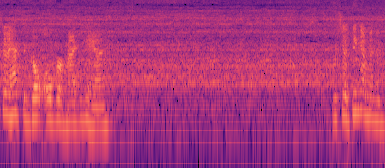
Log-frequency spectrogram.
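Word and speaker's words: Meghan: The way it's spelled is M-E-G-H-A-N, so we call it Megahan.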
